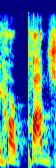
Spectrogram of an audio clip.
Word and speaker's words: harpazo: snatch away it's harpazo say harpazo harp and really hit that second syllable harpazo doesn't that feel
